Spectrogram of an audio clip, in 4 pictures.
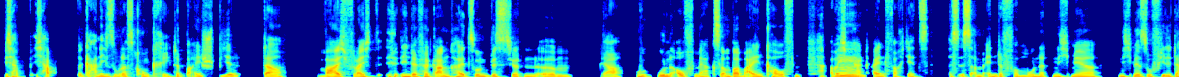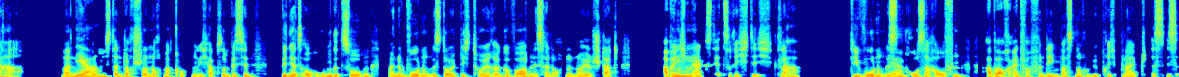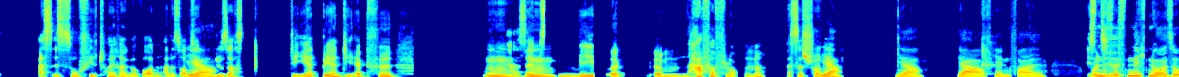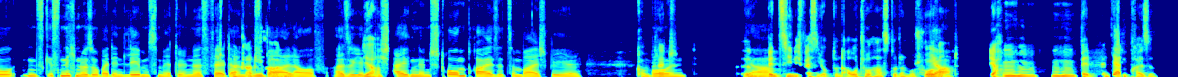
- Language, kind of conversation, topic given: German, unstructured, Was denkst du über die steigenden Preise im Alltag?
- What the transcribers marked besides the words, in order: chuckle; other background noise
